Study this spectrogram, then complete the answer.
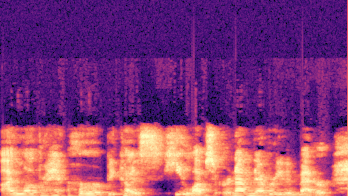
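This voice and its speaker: The tone is animated as a woman speaks at a medium pitch. She keeps a moderate pace. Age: 40s. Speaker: engineering graduate student. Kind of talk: casual interview.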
